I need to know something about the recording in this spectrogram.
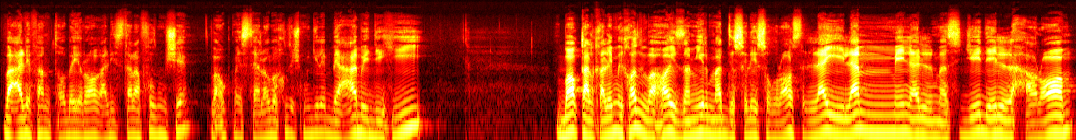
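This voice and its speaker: A man teaching Quranic recitation rules on a TV lesson. He chants verses slowly and drawn out, then explains each rule in quick, plain talk. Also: mid-range voice. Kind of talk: tajweed lesson with slow recitation. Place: TV studio.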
